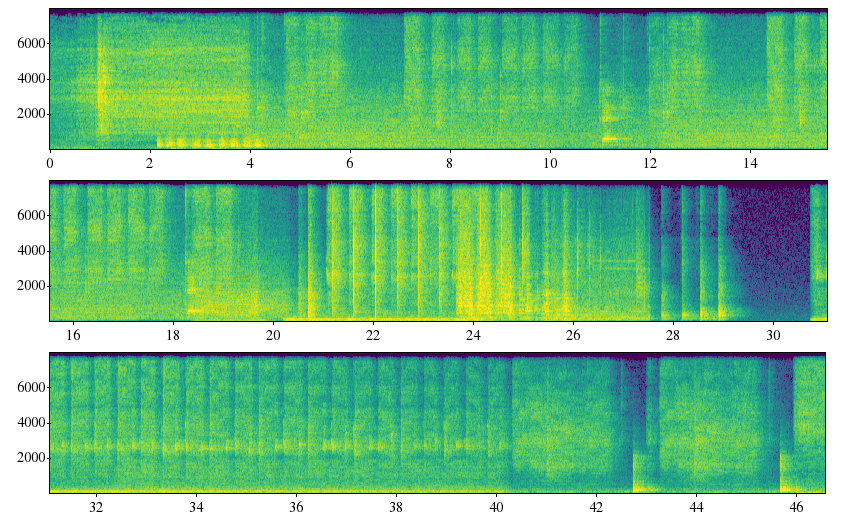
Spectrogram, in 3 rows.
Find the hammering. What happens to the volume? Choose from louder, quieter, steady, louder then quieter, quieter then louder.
quieter.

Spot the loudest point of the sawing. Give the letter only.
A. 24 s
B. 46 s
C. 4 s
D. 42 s
A.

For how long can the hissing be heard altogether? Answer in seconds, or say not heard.
40 s.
